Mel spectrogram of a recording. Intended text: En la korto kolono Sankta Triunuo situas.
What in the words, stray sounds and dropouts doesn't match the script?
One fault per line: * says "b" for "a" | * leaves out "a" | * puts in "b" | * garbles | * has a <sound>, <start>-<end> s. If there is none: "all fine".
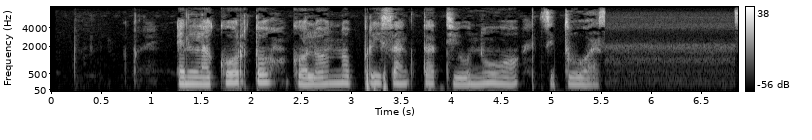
* puts in "pri"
